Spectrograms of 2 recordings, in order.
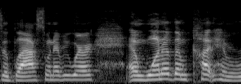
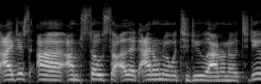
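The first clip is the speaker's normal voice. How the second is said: put-on stutter, faster. Retelling a phone call, the speaker quotes David: imitating David stuttering. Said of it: "he was just stuttering".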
